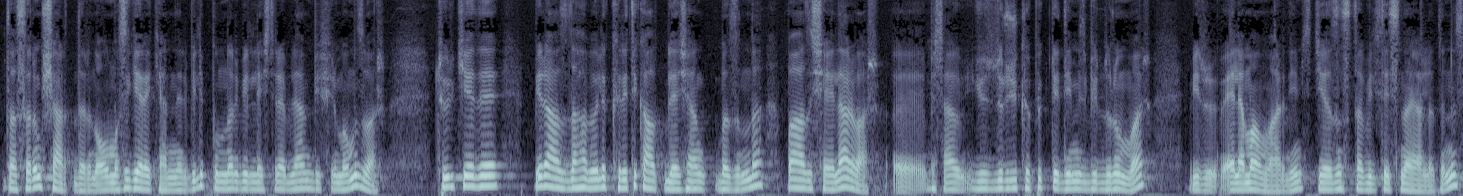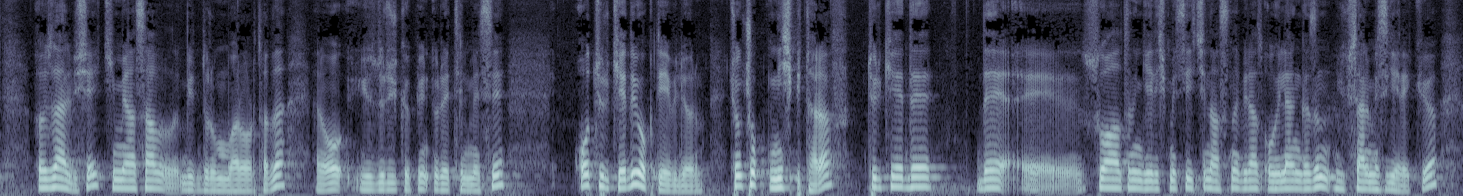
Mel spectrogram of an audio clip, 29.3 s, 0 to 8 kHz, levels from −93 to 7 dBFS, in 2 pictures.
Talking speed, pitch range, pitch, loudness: 145 wpm, 105-145 Hz, 120 Hz, -18 LUFS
